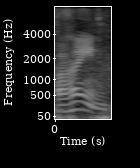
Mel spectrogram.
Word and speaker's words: Jaén: Well, we say in English Jain, but it's actually pronounced Rain, like the Arabic word.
